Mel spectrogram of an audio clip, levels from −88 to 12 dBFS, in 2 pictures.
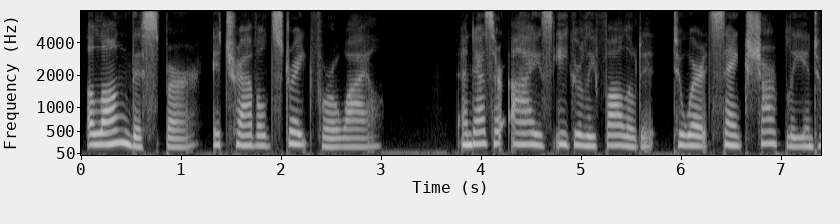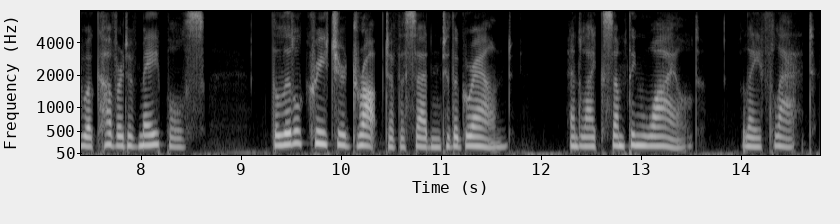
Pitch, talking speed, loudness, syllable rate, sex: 205 Hz, 170 wpm, -22 LUFS, 5.1 syllables/s, female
